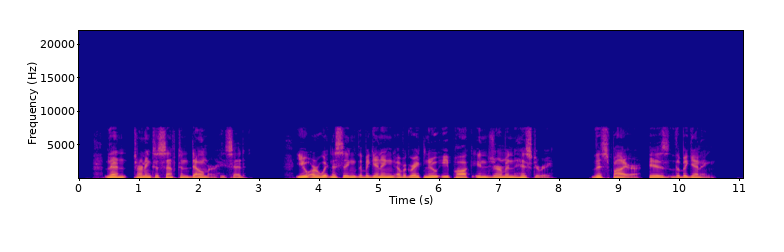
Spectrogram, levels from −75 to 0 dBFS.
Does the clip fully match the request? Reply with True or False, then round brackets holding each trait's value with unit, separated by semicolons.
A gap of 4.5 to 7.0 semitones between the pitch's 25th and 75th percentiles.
False (3.5 semitones)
